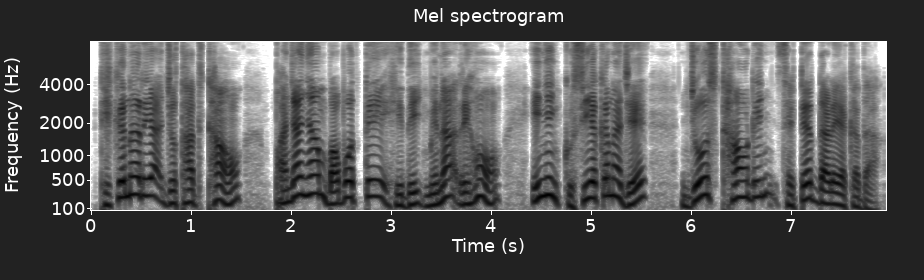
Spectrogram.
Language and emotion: Santali, happy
